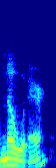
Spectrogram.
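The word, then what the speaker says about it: Knowhere: I have a business called Nowhere.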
